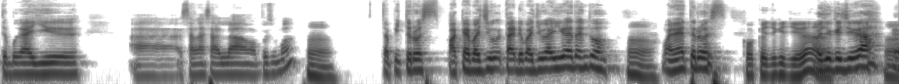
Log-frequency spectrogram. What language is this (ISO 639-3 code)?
msa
